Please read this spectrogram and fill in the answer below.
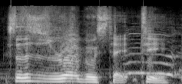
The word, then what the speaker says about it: rooibos: But it's, rooibos. It's spelled R-O-O-I-B-O-S. Rooibos. – Rhombus. – Rooibos. – Rooibus? – Rooibus. – Rooibus. – Actually, don't say bus, because that's the wrong pronunciation.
